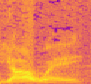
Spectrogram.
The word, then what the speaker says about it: Yahweh: I am convinced beyond any reasonable doubt that this name, YHVH, pronounced Yahweh,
